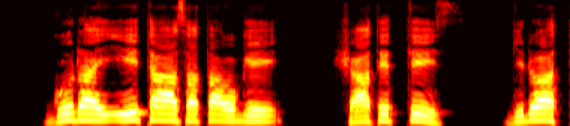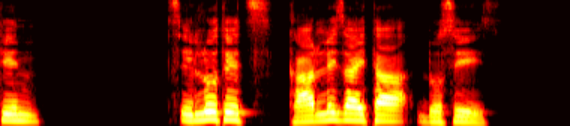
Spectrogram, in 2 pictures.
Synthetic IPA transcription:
ɡɔd̪ɐjiːt̪ɐːsɐt̪ɐɔɡeː | ʃaːt̪ɛt̪ːeːs | ɡɪd̪ɔɐt̪ːiːn | t͡sʼɪlːɔt̪ɛt͡skaːlːɪzɐjt̪ɐd̪ɔseːs

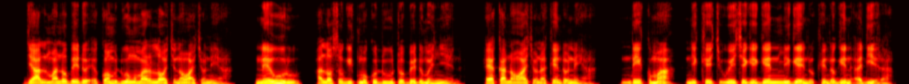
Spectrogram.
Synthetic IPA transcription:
d͡ʒalmanobedoʔekɔmdwoŋmarlɔt͡ʃnɔwat͡ʃɔnɪja | neuɾu | alɔsoɡikmokodutobedomaɲjen | ɛkanɔwat͡ʃɔnakendonɪja | ndɪkmaniket͡ʃwet͡ʃeɡɪɡɪnmiɡenokendoɡɪna̰djeɾa

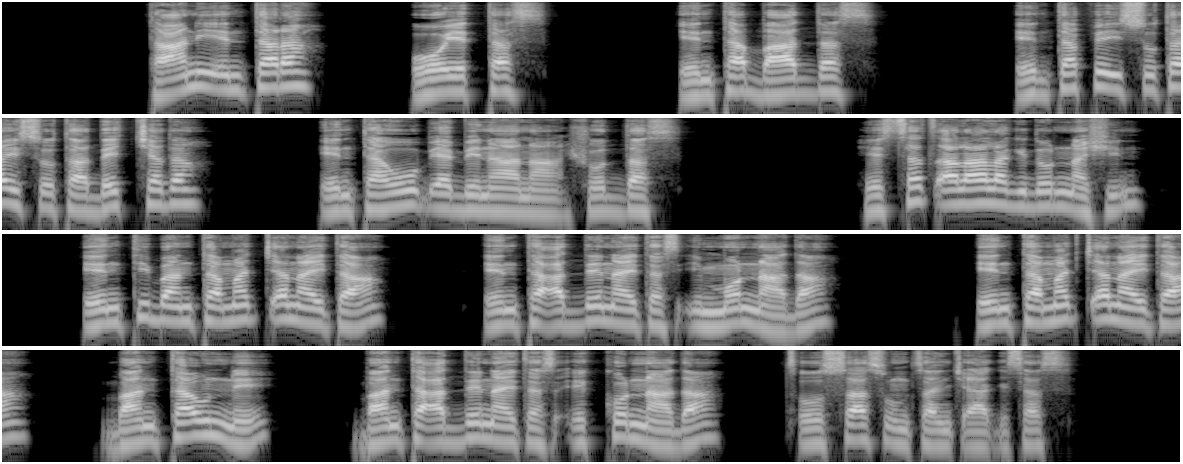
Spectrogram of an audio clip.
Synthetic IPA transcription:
t̪aːnɪɛnt̪ːɐɾɐ | ʔo̞ːjɛt̪ːɐs | ʔɛnt̪ːɐbaːd̪ːɐs | ʔɛnt̪ːɐpːɛɪsːɔt̪ɐɪsːɔt̪ɐd̪ɛt͡ʃːɐd̪ɐ | ʔɛnt̪ːɐhuːpʼɪjɐbɪnaːnɐʃɔd̪ːɐs | hɛsːɐt͡sʼɐlaːlɐɡɪd̪ɔnːɐʃɪn | ɛnt̪ːɪbɐnt̪ːɐmɐt͡ʃʼːɐnɐjt̪a | ɪnt̪ːɐːd̪ːɛnɐjt̪ɐsɪmːɔnːaːd̪ɐ | ʔɛnt̪ːɐmɐt͡ʃʼːɐnɐjt̪a | bɐnt̪ːɐwnːɛ | bɐnt̪ːɐːd̪ːɛnɐjt̪ɐsɛkːɔnːaːd̪ɐ | t͡sʼo̞ːsːaːsʊnt͡sːɐnt͡ʃʼaːkʼɪsɐs

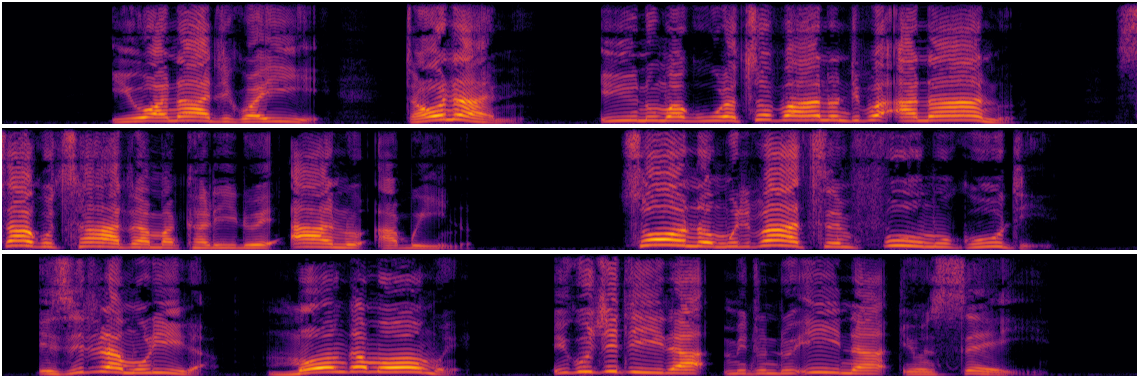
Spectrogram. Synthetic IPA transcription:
iwɔanat̬ikwaiːjɛ̰ | taɔnani | inumwakulat͡sʰɔpanɔndipɔʔananṵ | sak̬ut͡sʰat̬amakʰaliɗwɛʔanuʔaɓwḭːnɔ | t͡sʰɔnɔmutipat͡sʰɛɱfumuk̬uːtiː | zitilamuliɾa̰ | mɔŋɡamɔmwɛ̰ | ik̬ut͡ʃitiɾamitunduinajɔnsɛːjḭ

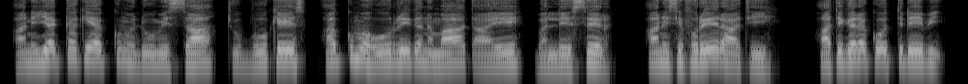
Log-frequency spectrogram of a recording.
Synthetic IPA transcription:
ʔɐnɪjɐkːɐkeːɐkːʊmɐd̪uːmɪsːaːt͡ʃʼʊbːuːke̞ːs | ɐkːʊmɐhuːrːiːɡɐnɐmaːhɐt̪ʼaːʔeːbɐlːe̞ːsːe̞ːɾɐ | ʔɐnɪsɪfʊɾe̞ːɾaːt̪iː | ɐt̪ɪɡɐɾɐko̞ːt̪ːɪd̪e̞ːbɪʔ

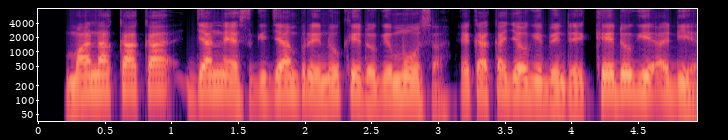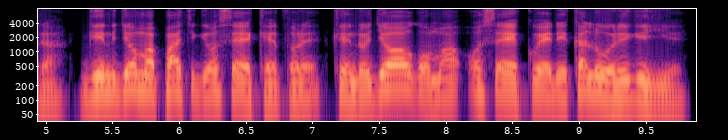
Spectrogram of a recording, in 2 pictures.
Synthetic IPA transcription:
manakakad͡ʒanɛsɡɪd͡ʒambɾenokedoɡɪmʊsa̰ɛkakad͡ʒɔɡɪbendekedoɡɪadjeɾaɡɪnd͡ʒɔmapat͡ʃɡɪɔsɛkɛt̪ɔɾɛkendod͡ʒɔɡɔmaʔɔsɛɛkwɛdɪkalwoɾeɡɪjḛ

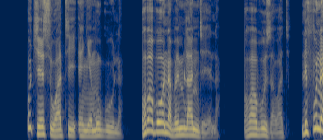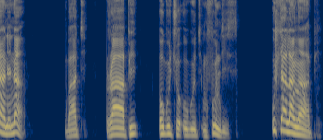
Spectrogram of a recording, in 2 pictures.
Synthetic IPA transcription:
ud̥ʒ̥ʱesuwatʰiʔɛɲemuɣuːla | waβaβɔnaβem̩landʱɛla̰ | waβaβuza̰watʰi̥ | lifunanɛna | βatʰi̥ | rapʰi | oɣut͡ʃʰɔʔuɣutʰim̩fundʱiːsɛ̥ | uɬalaŋaːpʰi̥

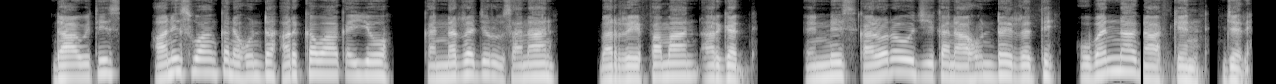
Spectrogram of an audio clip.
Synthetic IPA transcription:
d̪aːwɪt̪ɪs | ʔɐnɪswaːŋkɐnɐɦʊnd̪ɐhɐɾkɐwaːkʼɐjːo̞ː | kɐnːɐrːɐd͡ʒɪɾʊsɐnaːn | bɐrːe̞ːfːɐmaːnɐɾɡɐᶑɛ̥ | ʔɪnːɪskɐɾɔɾɐhɔd͡ʒiːkɐnaːɦʊnd̪ɐɪrːɐt̪ːɪ | hʊbɐnːaːaːfkɛnːɛ̥d͡ʒɛᶑɛ̥

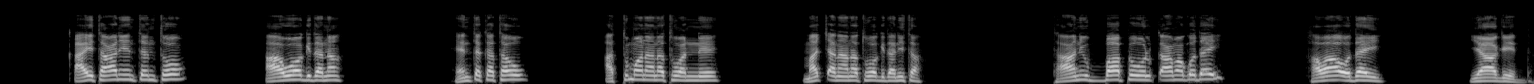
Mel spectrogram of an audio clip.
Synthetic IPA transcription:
kʼɐjt̪aːnɪhɪnt̪ːɛnt̪ːoː | aːwɔwaːɡɪd̪ɐnɐ | hɪnt̪ːɛkːɐt̪ɐw | ʔɐt̪ːʊmɐnaːnɐt̪ʊwanːɛ | mɐt͡ʃʼːɐnaːnɐt̪ʊwaːɡɪd̪ɐnɪt̪ɐ | t̪aːnɪʊbːaːpːɛwɔlkʼːaːmɐɡɔd̪ɐj | hɐwaːɔd̪ɐj | jaːɡe̞ːd̪ːɐ̥

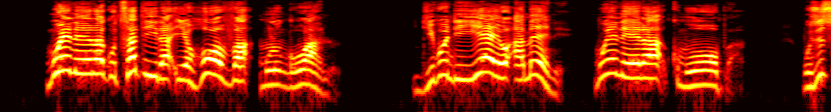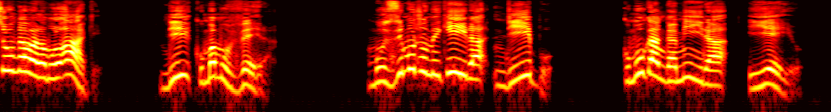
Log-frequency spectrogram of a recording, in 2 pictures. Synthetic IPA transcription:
mujɛnɛɾak̬ut͡sʰatiɾajɛɦɔvamuluŋɡuwaːnu | ndip̬ɔndiːjɛjɔʔamɛnɛ | mujɛnɛɾakumuwɔːpḁ̰ | muzisuŋɡamalamulɔakɛ̥ | ndikumamuvɛːɾa̰ | muzimutumikiɾandipɔ | kumukaŋɡamiɾa | ijɛːjɔ

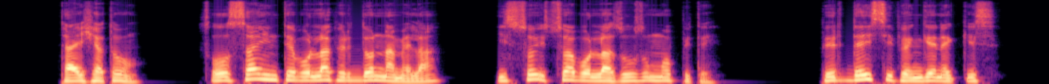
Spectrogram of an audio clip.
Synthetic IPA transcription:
t̪ɐɪʃɐt̪oː | t͡sʼo̞ːsːɐjɪnt̪ːɛbɔlːɐpɪɾd̪ːɔnːɐmɛlɐ | ɪsːɔɪsːʊwaːbɔlːɐzuːzʊmːɔpːɪt̪ɛ̰ | pɪɾd̪ːɛjsːɪpɛŋɡɛnɛkʼːɪs

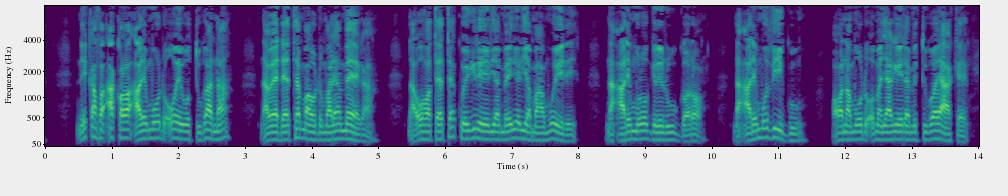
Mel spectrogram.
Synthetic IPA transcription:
nekafa̰ʔakɔɾwaʔaɾemoːndo̰oeɣotuɣana | nʔa̰wɛːdɛtɛmaodomaɾeamɛːɣa̰ | nʔa̰ohɔtɛtɛkweɣiɾeɾiamɛiɾeɾiamamweɾe | na̰ʔaɾemoɾoɡeɾeɾuːɡɔɾɔ | na̰ʔaɾemoðiɡu | ɔ̰namoːndoomɛɲaɣeːɾɛmetuɣɔjakɛ

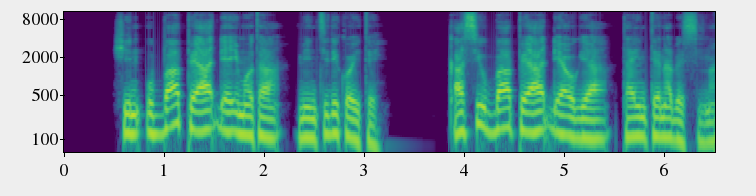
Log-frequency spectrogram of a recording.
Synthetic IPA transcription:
ʃɪnʊbːaːpːɛaːɗːɪjaɪmɔt̪ɐmɪnt͡sːɪd̪ɪkɔjɪt̪ɛ | kʼɐsːɪʊbːaːpːɛaːɗːɪjaɔɡɪjaːt̪ɐɪnt̪ːɛnɐbɛsːɐnɐ

